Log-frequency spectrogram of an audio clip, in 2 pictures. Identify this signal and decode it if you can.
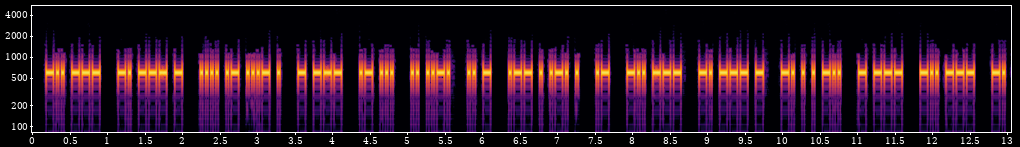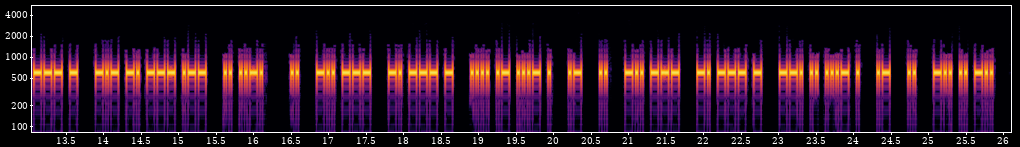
Morse code, heard as a keyed tone, about 34 wpm, 600 Hz. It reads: DO NOT HAVE TO AS IF IT WERE A DO NOT NEED TO DO NOT KNOW IF I DO NOT HAVE A I DO NOT GIVE A I DID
